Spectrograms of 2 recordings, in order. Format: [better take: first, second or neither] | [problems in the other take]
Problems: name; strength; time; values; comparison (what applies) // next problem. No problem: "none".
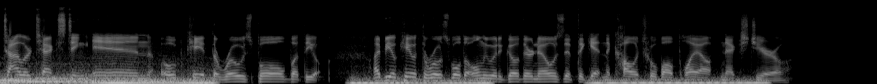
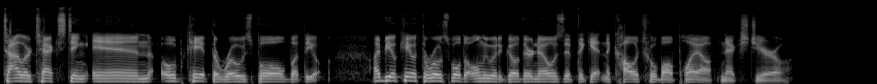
second | low rumble; loud; until 2 s, from 3.5 to 5 s and from 6 to 7.5 s; 7 dB below the speech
